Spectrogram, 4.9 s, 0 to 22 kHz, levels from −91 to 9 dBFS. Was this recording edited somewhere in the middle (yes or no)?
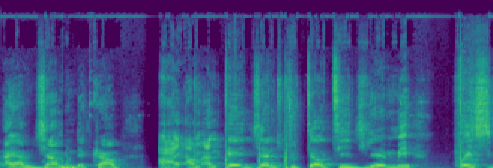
no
